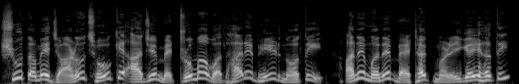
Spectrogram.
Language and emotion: Gujarati, happy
